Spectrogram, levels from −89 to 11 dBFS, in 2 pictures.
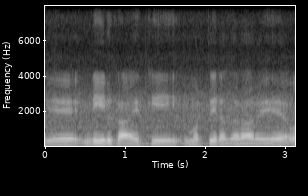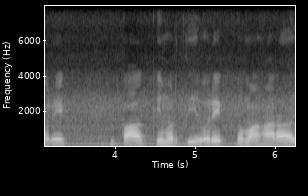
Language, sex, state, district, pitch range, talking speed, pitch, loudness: Hindi, male, Bihar, Jamui, 115-120 Hz, 155 wpm, 120 Hz, -16 LUFS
